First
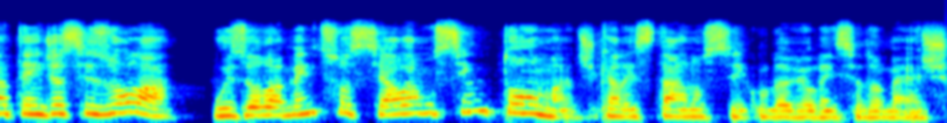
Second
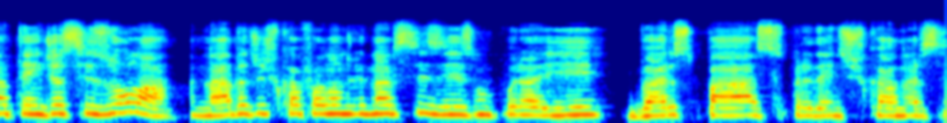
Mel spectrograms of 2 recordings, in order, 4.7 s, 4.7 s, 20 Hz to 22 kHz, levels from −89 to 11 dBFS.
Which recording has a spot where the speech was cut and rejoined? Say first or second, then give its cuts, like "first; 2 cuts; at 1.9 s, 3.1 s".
second; 1 cut; at 1.0 s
